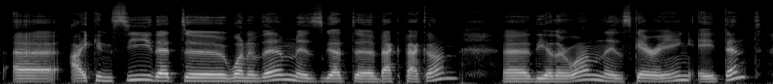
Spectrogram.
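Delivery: put-on slow Quebecois accent narrating; Quebecois narrator. Narrating the film to her co-host in Quebecois accent. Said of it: "let me narrate it for you".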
